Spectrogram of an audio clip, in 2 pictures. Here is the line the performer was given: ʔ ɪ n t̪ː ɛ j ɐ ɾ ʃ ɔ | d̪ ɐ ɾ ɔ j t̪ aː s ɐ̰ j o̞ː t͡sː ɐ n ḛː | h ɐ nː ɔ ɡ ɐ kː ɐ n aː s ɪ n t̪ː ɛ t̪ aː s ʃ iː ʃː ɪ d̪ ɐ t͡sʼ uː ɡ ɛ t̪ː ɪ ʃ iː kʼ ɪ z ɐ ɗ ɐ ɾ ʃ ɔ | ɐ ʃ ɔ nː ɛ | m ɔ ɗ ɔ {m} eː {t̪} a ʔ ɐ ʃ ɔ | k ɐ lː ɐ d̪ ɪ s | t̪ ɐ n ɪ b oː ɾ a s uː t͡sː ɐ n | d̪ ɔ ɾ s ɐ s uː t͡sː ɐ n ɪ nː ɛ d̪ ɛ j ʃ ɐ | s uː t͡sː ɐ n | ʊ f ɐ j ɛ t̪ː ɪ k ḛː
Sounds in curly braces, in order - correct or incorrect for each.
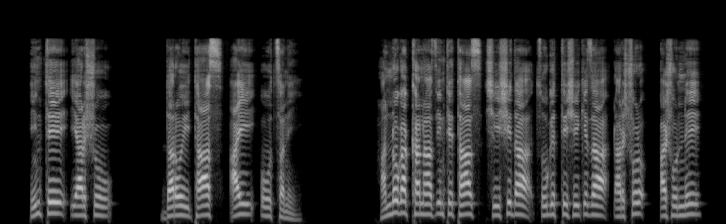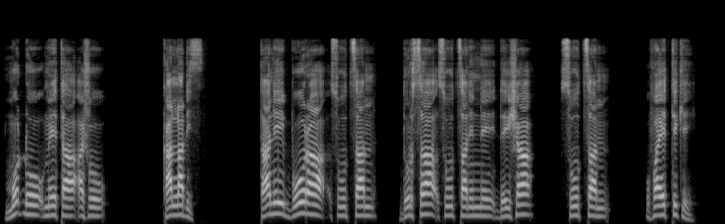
correct, correct

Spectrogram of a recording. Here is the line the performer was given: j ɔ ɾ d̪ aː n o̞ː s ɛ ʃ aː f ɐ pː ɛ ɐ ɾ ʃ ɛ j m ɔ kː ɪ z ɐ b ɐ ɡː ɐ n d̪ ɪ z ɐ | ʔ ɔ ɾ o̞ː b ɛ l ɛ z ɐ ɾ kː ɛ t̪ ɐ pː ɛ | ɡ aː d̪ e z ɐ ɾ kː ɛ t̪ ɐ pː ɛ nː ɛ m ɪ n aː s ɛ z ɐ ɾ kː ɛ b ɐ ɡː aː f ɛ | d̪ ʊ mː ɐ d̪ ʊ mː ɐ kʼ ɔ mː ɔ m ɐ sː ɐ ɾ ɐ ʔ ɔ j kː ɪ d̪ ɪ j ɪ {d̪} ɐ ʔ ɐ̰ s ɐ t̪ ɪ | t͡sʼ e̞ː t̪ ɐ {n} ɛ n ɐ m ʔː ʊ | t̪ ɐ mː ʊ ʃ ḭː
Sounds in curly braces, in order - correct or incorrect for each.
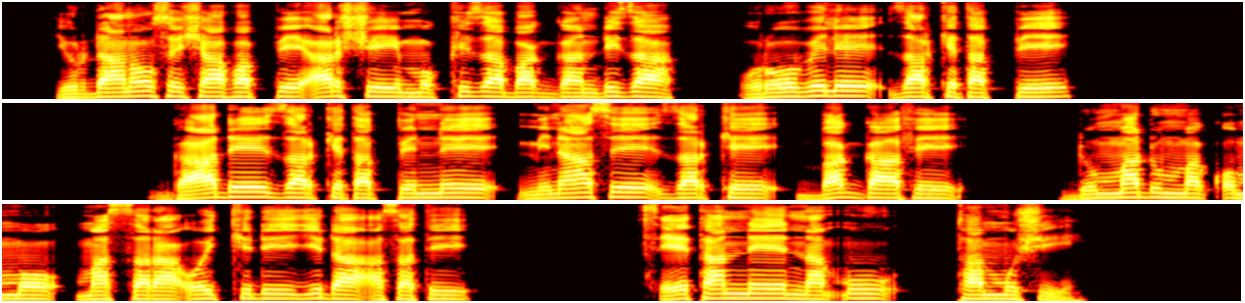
correct, incorrect

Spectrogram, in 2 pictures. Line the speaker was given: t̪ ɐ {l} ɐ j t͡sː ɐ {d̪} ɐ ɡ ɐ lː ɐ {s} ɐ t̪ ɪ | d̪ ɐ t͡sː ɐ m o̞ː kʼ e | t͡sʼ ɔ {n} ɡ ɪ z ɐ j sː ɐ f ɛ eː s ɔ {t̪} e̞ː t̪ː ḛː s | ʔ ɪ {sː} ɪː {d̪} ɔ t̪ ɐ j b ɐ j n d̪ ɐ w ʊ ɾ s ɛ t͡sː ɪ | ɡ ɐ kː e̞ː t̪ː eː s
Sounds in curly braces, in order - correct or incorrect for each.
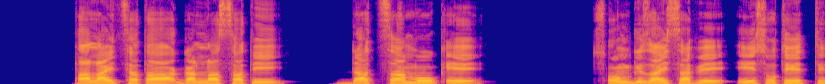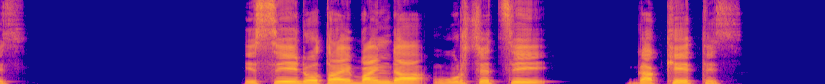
correct, incorrect, incorrect, incorrect, correct, correct, correct

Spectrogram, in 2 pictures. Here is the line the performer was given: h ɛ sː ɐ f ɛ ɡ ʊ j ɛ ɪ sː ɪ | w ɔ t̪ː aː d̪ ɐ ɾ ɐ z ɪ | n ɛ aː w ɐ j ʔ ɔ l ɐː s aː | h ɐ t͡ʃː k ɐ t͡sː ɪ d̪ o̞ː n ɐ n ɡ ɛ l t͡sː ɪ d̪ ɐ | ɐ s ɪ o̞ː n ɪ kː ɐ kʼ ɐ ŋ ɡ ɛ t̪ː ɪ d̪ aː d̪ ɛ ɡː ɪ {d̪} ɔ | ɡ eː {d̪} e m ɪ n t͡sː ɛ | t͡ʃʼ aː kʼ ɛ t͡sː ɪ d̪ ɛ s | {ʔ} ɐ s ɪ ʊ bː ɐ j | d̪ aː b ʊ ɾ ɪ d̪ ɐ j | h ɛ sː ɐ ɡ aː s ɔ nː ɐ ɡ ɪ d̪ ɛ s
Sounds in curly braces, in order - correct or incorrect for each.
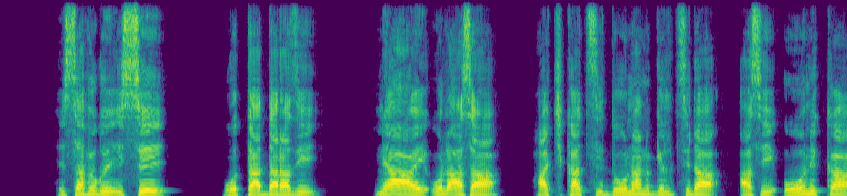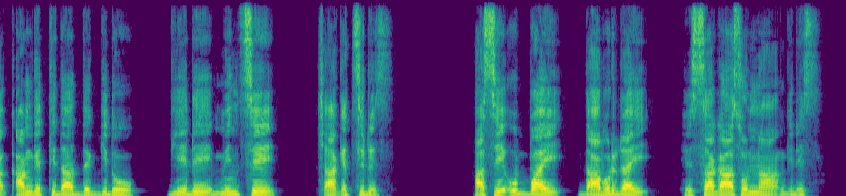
correct, correct, correct

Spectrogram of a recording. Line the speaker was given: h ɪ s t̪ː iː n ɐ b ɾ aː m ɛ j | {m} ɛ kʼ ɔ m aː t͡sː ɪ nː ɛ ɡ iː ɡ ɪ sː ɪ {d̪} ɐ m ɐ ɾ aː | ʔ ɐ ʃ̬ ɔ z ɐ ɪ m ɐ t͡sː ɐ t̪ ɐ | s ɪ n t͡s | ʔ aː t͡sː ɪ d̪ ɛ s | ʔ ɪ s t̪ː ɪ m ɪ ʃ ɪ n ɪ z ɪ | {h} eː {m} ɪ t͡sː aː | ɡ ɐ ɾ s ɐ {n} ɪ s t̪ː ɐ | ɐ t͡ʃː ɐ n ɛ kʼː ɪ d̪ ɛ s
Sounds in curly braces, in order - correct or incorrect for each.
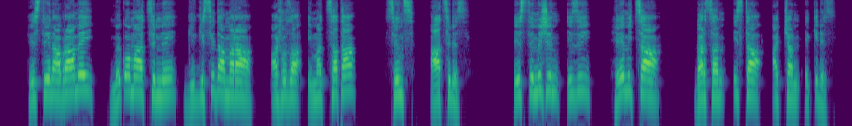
correct, correct, correct, correct, correct

